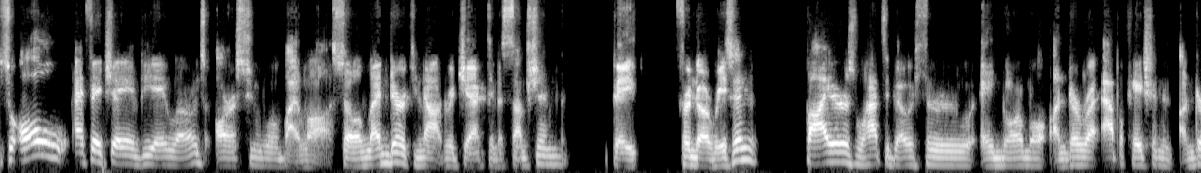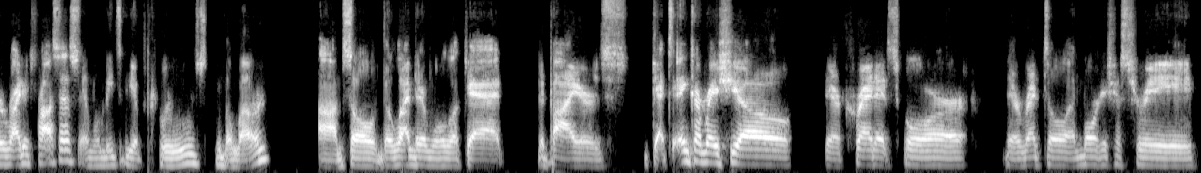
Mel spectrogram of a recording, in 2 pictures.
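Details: Adult male speaker; normal voice.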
